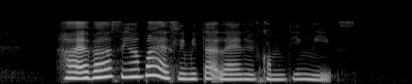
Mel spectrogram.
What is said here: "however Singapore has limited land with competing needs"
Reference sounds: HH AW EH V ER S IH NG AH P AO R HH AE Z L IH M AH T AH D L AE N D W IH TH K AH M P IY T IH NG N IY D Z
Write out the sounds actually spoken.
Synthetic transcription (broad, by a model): HH AW EH V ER S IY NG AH P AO HH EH S L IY M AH T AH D L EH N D W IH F K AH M IY T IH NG N IY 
